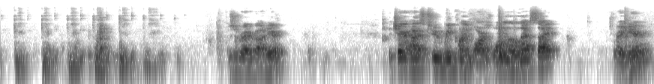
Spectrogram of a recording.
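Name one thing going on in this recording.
A man speaks calmly and clearly to the listener, close by.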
